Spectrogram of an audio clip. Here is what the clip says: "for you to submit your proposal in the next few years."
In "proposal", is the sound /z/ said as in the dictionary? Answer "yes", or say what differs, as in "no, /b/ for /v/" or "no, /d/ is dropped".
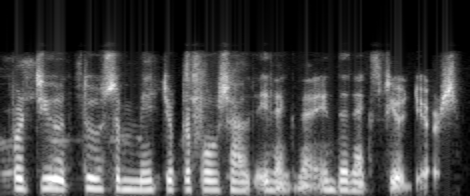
no, /s/ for /z/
